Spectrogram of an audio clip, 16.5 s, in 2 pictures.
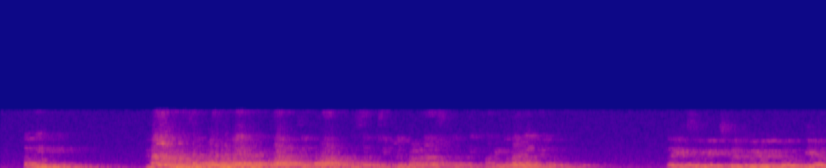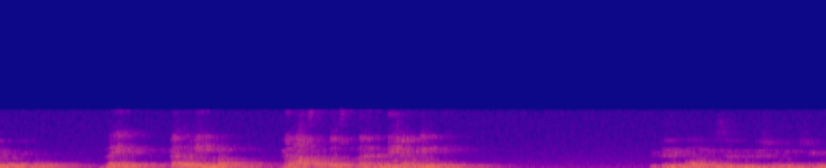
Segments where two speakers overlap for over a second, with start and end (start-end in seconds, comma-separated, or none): none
